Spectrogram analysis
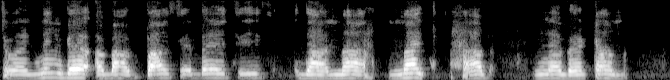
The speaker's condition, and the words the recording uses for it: ALS (motor neuron disease). So I want you, the audience, to pay very close attention to what he's saying, because his voice box is going and he sludges a little when he speaks.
